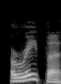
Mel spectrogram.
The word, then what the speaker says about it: arepa: Arepa, Spanish pronunciation, arepa, is a type of food made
